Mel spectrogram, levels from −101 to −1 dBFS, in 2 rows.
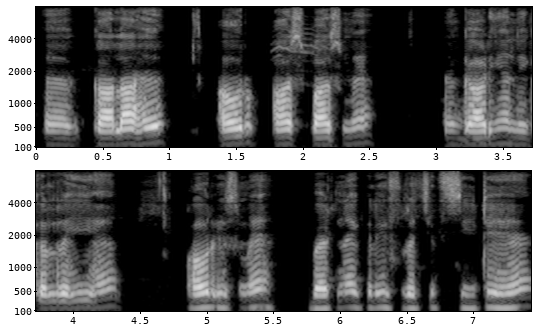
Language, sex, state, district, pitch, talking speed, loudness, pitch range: Hindi, male, Uttar Pradesh, Budaun, 150 Hz, 145 wpm, -26 LUFS, 145-175 Hz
